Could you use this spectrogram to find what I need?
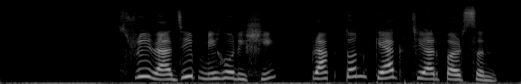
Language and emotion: Bengali, neutral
